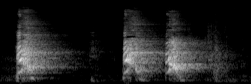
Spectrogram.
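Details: Corgi puppy Emrick barking during late-night play with Shanny, a small ferret, around 01:30; three sharp, bright barks, the first alone and the last two close together, with silence between.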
